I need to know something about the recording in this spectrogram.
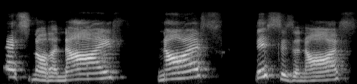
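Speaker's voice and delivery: loud, high copied Australian accent. Shown as a demonstration. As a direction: slowly echo an Australian film line, loud and exaggerated. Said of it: "I just copied you".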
